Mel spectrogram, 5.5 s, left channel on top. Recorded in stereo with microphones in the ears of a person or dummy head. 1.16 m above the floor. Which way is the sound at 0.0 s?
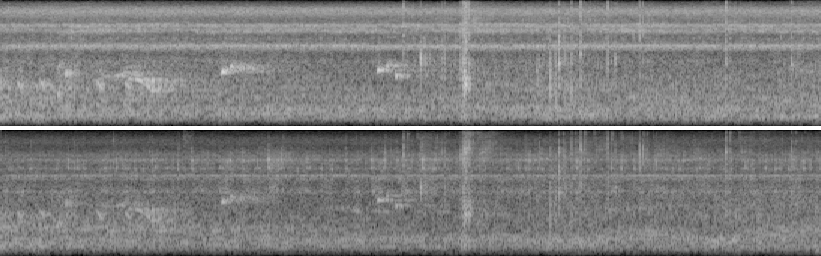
80° left.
